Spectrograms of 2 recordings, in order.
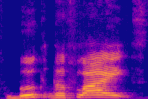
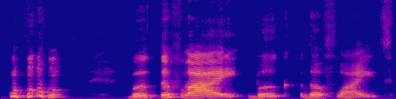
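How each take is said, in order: First: Book the flight, said very slowly and firmly; slow emphatic command. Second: Book the flight stretched out through laughter; slow laughing repeat. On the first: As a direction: drag out each word of Book the flight. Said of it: "slow emphatic". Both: Real, not acted.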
